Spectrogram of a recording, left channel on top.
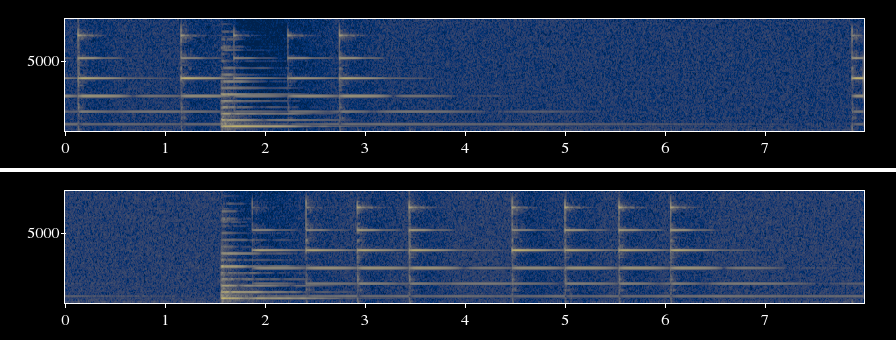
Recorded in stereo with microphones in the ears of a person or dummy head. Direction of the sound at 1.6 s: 5° right (ahead or behind).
